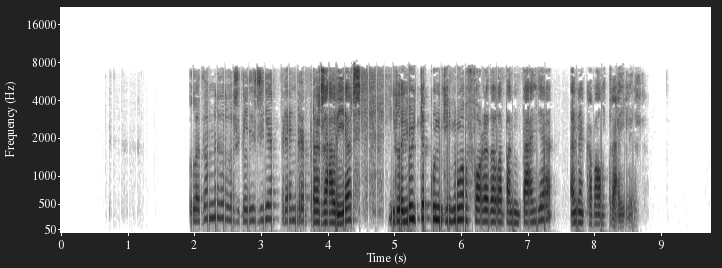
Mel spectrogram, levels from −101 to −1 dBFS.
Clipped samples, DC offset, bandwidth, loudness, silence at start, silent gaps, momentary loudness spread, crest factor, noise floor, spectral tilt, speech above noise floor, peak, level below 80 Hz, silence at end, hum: under 0.1%; under 0.1%; 8.2 kHz; -17 LUFS; 1.95 s; none; 12 LU; 18 dB; -71 dBFS; -3.5 dB/octave; 54 dB; 0 dBFS; -50 dBFS; 1.05 s; none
